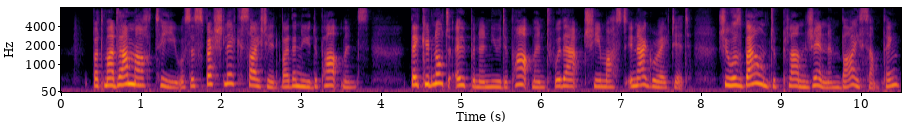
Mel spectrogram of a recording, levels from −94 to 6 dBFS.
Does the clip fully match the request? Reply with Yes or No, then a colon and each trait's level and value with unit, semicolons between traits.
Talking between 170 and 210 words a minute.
Yes: average, 175 wpm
